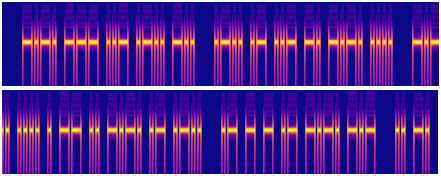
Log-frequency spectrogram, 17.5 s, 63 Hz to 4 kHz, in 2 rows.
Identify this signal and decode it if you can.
Morse code, heard as a keyed tone, about 20 wpm, 550 Hz. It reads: COULD LAUNCH CHEMICAL ATTACK IN
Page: news-headlines-in-morse-code-at-20-wpm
